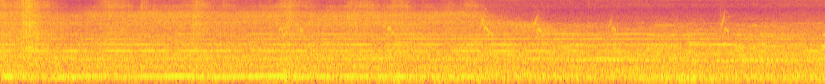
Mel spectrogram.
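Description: Freight train cars rolling past on the rails, with steady high wheel squeal ringing over a continuous rumble and a few faint ticks.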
